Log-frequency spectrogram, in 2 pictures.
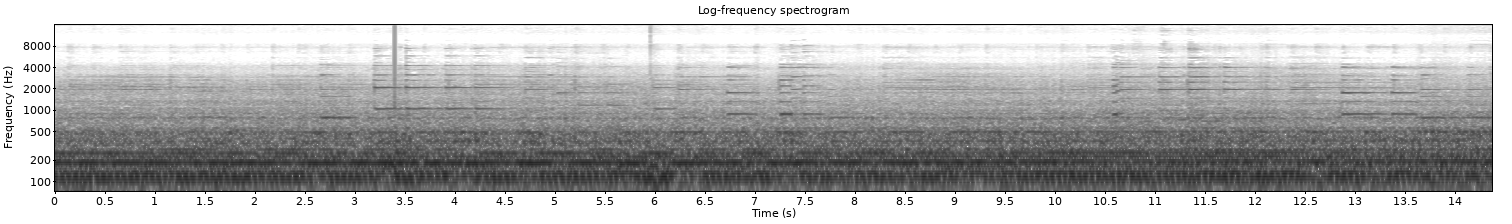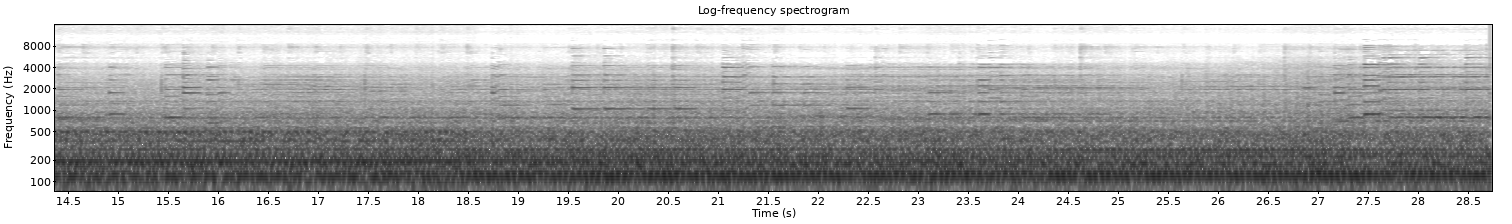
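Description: Steady low rumble of a car driving at freeway speed, heard from inside the cabin, with quieter music playing over it in short, sparse notes.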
